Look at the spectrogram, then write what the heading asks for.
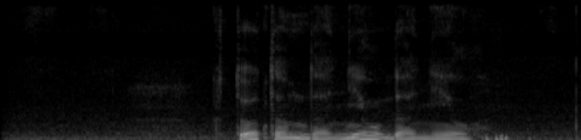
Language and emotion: Russian, sad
